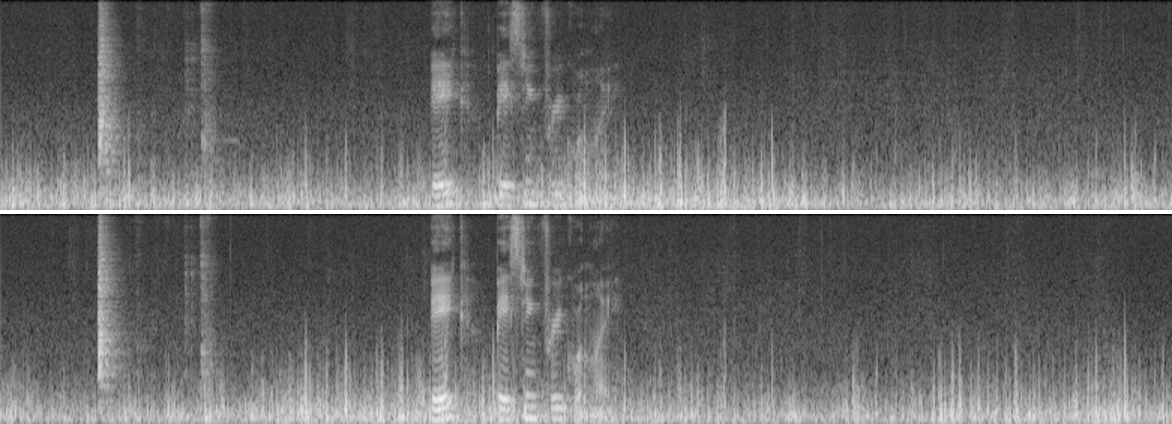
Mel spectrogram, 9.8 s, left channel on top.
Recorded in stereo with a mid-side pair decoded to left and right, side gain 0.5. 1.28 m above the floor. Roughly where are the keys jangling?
Ahead right.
